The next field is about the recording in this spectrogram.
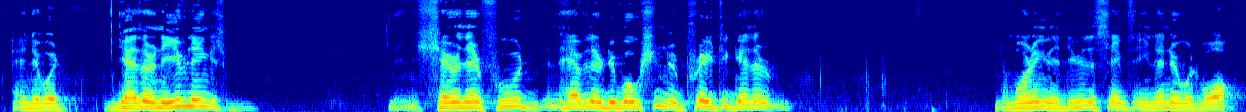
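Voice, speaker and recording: A man whose first language is Lakota, telling oral history in short, plain sentences. His voice sits high for a man but has a very dark, mellow tone. He speaks slowly and unhurriedly. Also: vocal fry, slightly rough. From Pine Ridge, South Dakota. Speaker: interviewee, local historian.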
